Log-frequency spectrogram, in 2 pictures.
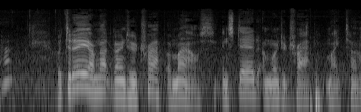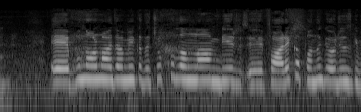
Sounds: speech

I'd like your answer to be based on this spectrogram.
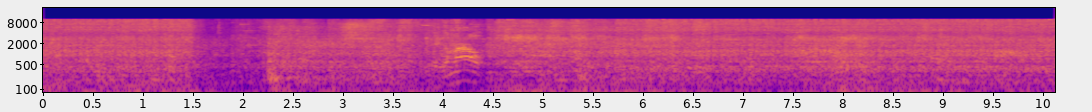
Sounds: speech

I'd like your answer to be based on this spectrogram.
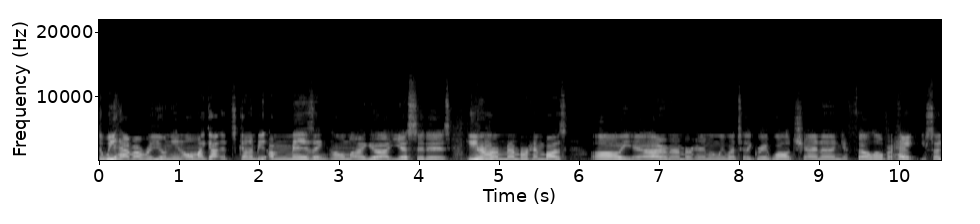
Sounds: speech

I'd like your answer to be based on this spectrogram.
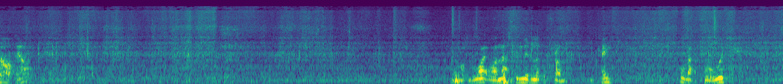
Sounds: speech

